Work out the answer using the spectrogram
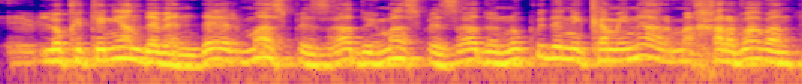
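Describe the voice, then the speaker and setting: A man's voice: high-pitched, moderate pace, a little mellow. A man with a Ladino accent voicing a worn-out old horse who mournfully recounts his hardships. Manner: mournful, repeating itself. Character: weary overworked old horse, male.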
